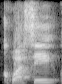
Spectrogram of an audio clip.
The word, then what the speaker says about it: Kwasi: Kwasi, like Jesse. – Okay. – Kwasi, like Jesse. Yeah.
